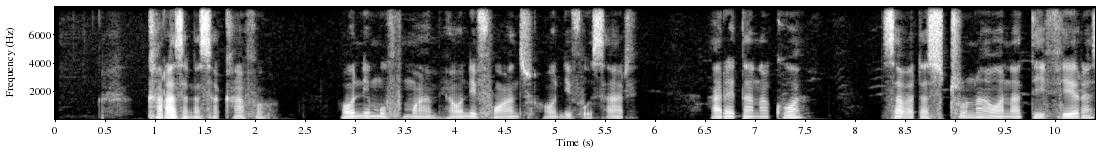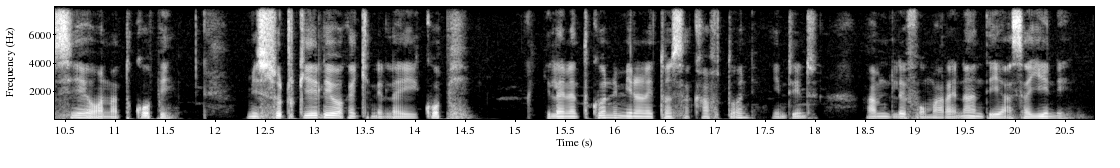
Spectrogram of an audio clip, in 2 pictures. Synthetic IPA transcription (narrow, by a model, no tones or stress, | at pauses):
kʰaɾʔazanəsakʰafu | awnimufuma̰mia̰wniv̥oand͡zu̥a̰wnivo̰z̥aɾi̥ | aɾat̪anəkuə | z̥avaʈ͡ʂəsi̥ʈ͡ʂunaawana̰t̪iv̥eɾəsiḛwa̰na̰t̪i̥kopi | misi̥suʈ͡ʂu̥kelewakakinila̰jkopi̥ | ilajnat̪i̥koniminanait̪onisakʰafu̥t̪oni̥iɳɖ͡ʐiɳɖ͡ʐi̥ | aminilavomaɾa̰jnand̪ea̰səini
